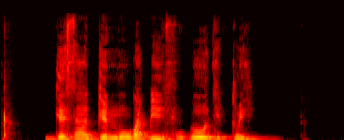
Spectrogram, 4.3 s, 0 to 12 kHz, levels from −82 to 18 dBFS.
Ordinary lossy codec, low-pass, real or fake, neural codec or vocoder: MP3, 64 kbps; 10.8 kHz; fake; codec, 44.1 kHz, 1.7 kbps, Pupu-Codec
